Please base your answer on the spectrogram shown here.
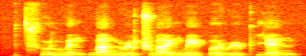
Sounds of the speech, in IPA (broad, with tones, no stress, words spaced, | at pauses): t͡sʰu˥˨ lwə˦npwa˦nɻɻ̩˦ ʈ͡ʂwa˨˦ɪ̯n̪we˧ɪ̯ pɤ˥˨ɻɻ̩˦ pʰjɛ˥˨n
